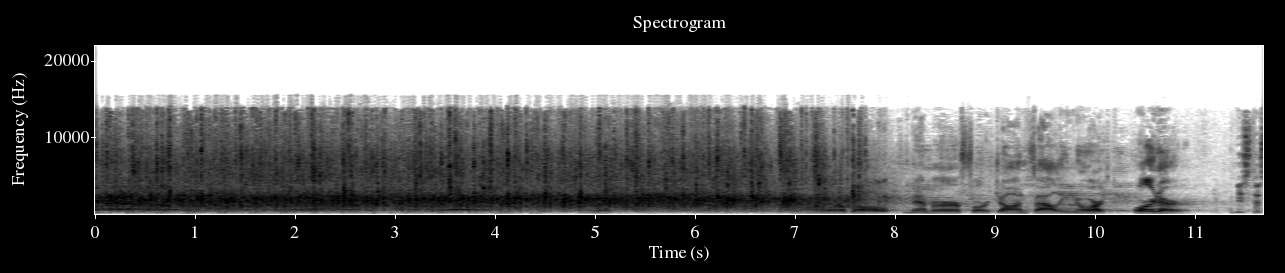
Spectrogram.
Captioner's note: some Applause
